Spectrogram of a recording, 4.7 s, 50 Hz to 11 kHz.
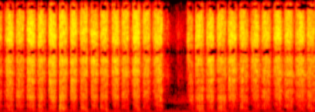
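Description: A white emery board, held in a gloved hand, files the side walls of long acrylic nail extensions on a hand. It makes about 28 quick, bright, scratchy rubbing strokes in a steady back-and-forth rhythm, with a brief pause just past the midpoint.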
